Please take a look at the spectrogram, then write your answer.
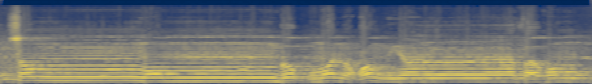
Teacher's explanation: سم اور میم پر شد ہے تو غنہ بھی ہے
